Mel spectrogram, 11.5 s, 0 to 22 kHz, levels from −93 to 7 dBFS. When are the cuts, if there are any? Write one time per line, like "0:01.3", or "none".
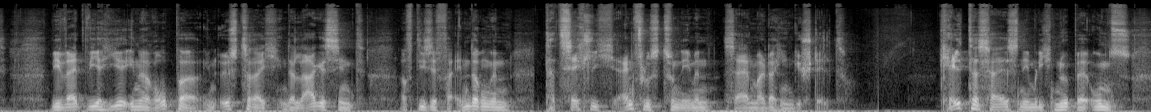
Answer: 0:09.4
